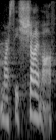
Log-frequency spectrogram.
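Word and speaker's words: Marci Shimoff: shimoff or Marcy shimoff I've learned the correct pronun of her pronunciation of her name is with a long eye Marcy shof um what she says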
